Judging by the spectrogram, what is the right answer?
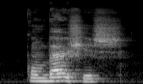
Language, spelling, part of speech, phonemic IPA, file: Dutch, kombuisjes, noun, /kɔmˈbœyʃəs/, Nl-kombuisjes.ogg
- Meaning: plural of kombuisje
